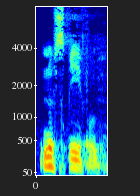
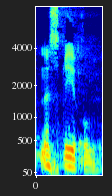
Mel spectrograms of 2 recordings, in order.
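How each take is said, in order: First: "نسقيكم" with a short u after the nun; damma on the nun. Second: "نسقيكم" with a short a after the nun; fatha on the nun. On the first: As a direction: say "نسقيكم" as nusqikum. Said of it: "بضمها". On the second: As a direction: say "نسقيكم" as nasqikum. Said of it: "فتح النون". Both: Shown as a demonstration.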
